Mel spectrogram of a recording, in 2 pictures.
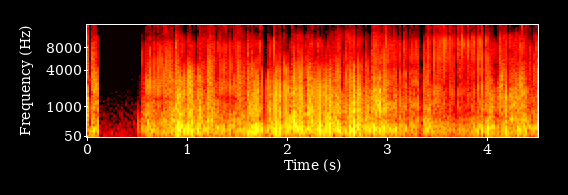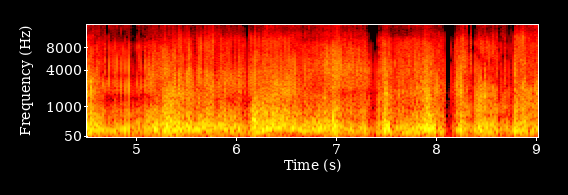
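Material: Fabric bandage.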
